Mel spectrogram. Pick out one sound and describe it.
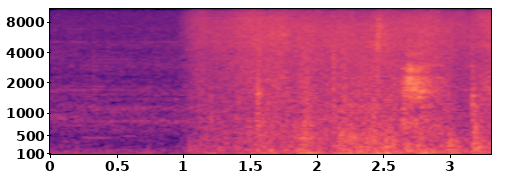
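Bedding rustles as blankets are pulled over.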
